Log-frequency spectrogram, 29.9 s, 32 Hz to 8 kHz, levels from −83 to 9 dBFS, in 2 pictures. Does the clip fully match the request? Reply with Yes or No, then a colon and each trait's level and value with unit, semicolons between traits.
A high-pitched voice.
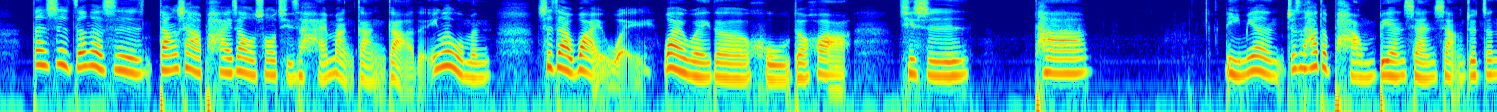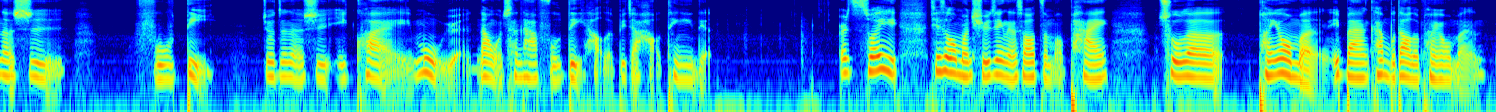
Yes: high, 195 Hz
